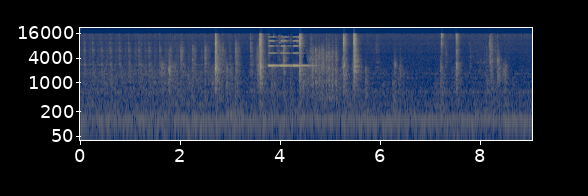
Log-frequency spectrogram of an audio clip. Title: Samsung Washer WF330ANB/XAA makes a loud noise after spin cycle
